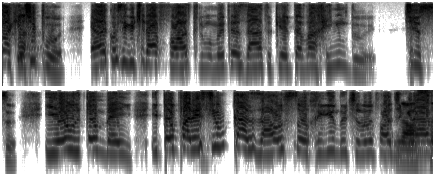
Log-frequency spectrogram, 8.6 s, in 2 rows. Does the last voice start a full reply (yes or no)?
yes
